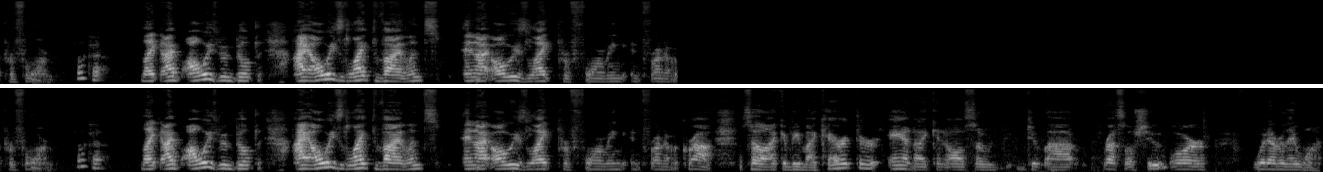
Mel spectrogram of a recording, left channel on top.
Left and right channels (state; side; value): drops out; left; at 6.8 s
